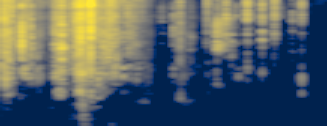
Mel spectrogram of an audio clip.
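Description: Crinkling of plastic sweet wrapping: a small pink Ritter Sport chocolate in its wrapper and a clear cellophane bag handled in the fingers. Sharp crackles at first, thinning to a few faint ticks and dying away before the end.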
